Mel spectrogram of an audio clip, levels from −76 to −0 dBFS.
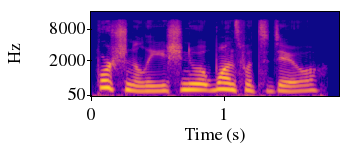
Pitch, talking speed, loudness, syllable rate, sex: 205 Hz, 260 wpm, -18 LUFS, 6.9 syllables/s, female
